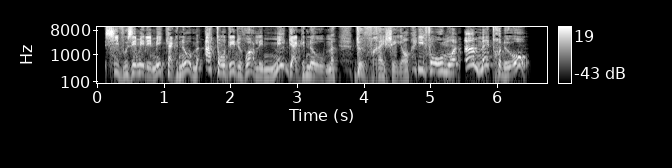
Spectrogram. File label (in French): VF Mecagnome Homme Blague; MegaGnome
